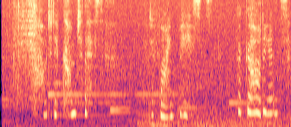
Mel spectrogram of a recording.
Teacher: has shown us that she basically has one tone and lacks intonation she consistently has a soft breathy voice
